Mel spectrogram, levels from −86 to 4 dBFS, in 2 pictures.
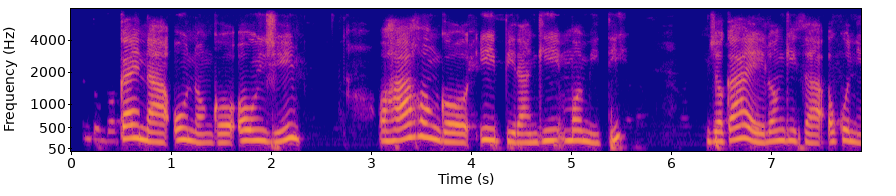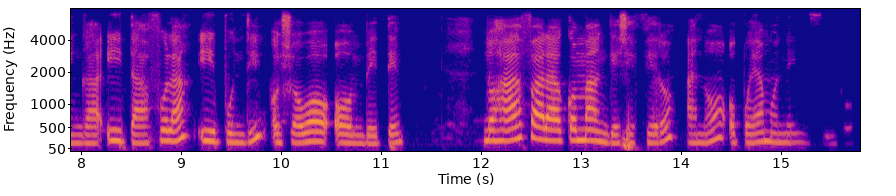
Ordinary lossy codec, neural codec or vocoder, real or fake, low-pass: Opus, 32 kbps; none; real; 7.2 kHz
